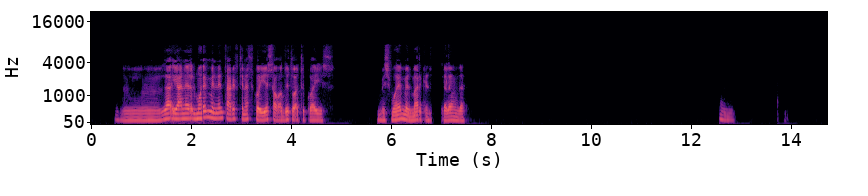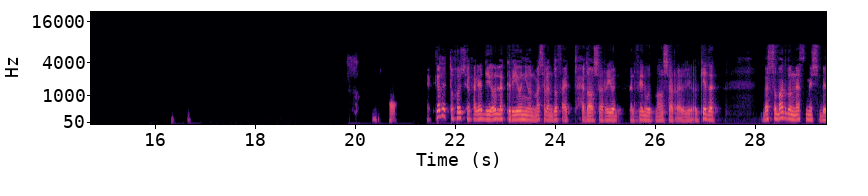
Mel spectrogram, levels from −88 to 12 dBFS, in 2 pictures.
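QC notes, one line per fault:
Throughout, low-delay AAC compression: the speech has a rough, grainy texture with a hiss filling the gaps between harmonics and a thin, synthetic top end. That's most likely AAC-ELD, the video-call codec, running at 32 kbps. Its short frames can't pin down the pitch harmonics cleanly and eat up bits, so at this rate the damage is plainly audible, not subtle.
2.21 s, 6.80 to 7.02 s and 20.42 to 20.46 s, AAC frame loss with muting: three soft-edged dropouts where the audio just fades away and comes back. The decoder zeroed out the lost frames and the overlapping windows smoothed the edges into short fades. The ones at 2.21 s and 20.42 s are brief, around 30 ms each, roughly one frame. The 6.80 s gap runs about 210 ms, so several frames in a row went missing there.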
